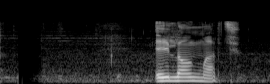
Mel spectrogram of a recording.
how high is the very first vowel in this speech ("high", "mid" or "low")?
mid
